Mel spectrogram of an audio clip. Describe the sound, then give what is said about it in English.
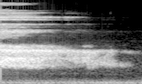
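A long, steady exhale during a guided breathing meditation: a single soft, breathy rush of air that fades gradually toward its end, heard alone. “One more inhale. And one exhale.”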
